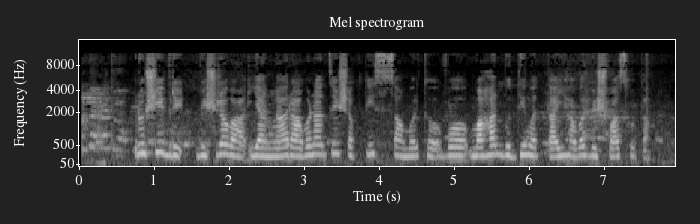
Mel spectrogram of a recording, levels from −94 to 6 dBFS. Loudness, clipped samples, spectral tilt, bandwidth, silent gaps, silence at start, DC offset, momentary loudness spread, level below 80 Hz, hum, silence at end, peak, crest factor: -26 LUFS; under 0.1%; -4 dB/octave; 11.5 kHz; none; 0.05 s; under 0.1%; 9 LU; -60 dBFS; none; 0.15 s; -6 dBFS; 20 dB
